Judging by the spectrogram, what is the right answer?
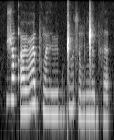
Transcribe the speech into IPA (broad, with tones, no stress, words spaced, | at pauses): ʒʉ˦qʼʉː˨ʕɯ˦bxʷã˨ ɣʉː˨b ɡ͡ǁõ˦sõ˨b ŋ͡ǁɯ˨bhə˨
